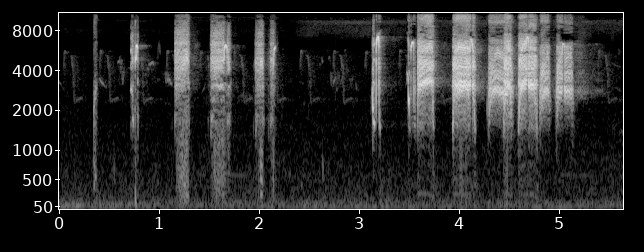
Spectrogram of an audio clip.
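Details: Black francolin (kala teetar) calling, a recording meant to be played to a kept bird to make it call and become active; loud, harsh, grating bursts, a few spaced notes then a rapid run of clipped rasping syllables.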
